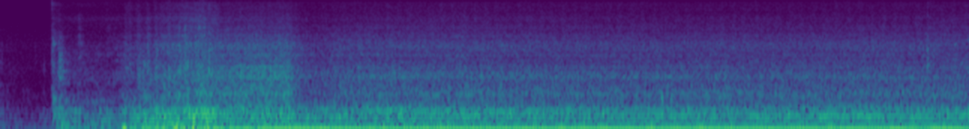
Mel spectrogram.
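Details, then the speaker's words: Hay equipment engine that had started all year suddenly refused; after wiggling a corroded battery cable and holding the oil-pressure safety bypass while cranking: short stumble, then catches and runs steadily; cause unconfirmed. "I wiggle the battery cable looks like it's corroded some and it's trying to start so let's see what happens I'm gonna try it again"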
